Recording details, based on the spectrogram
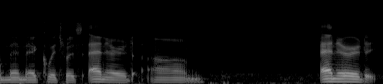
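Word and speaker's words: Ennard: which was Enard um Enard also rhymes with Edwin so that's kind of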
